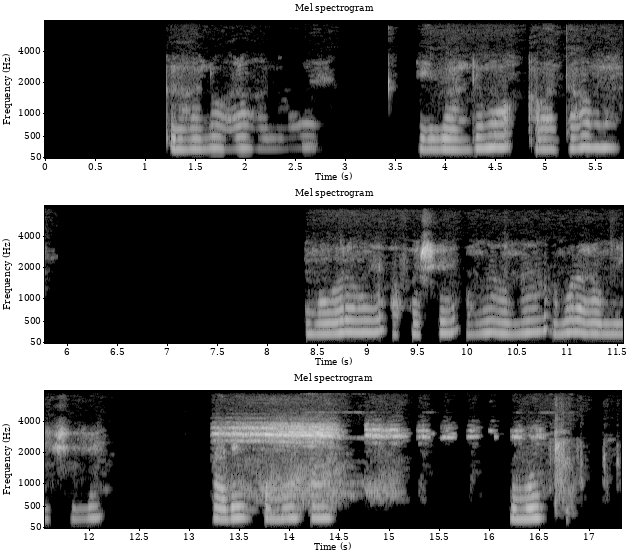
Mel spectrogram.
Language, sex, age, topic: Kinyarwanda, female, 18-24, health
